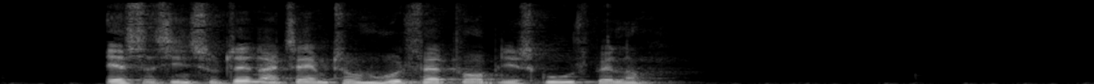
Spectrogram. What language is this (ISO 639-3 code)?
dan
